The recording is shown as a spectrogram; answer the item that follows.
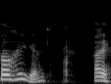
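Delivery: mild, gentle, high-pitched nice-guy manner. Show how this big dude from the promo pictures really greets people, imitating a soft-spoken man. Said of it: "He's very soft spoken".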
